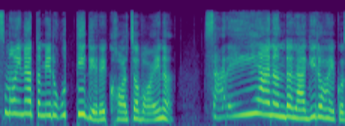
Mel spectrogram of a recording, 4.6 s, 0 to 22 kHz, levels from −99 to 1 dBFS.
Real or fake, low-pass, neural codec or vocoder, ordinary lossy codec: fake; 14.4 kHz; codec, 44.1 kHz, 3.4 kbps, Pupu-Codec; none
